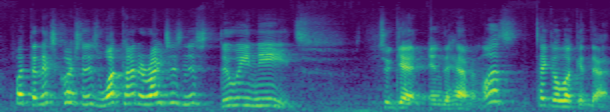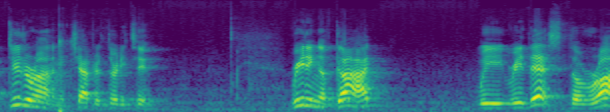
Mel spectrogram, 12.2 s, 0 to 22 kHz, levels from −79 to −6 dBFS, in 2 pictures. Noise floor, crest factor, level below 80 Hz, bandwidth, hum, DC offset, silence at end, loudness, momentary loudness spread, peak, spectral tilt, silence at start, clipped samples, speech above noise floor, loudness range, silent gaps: -44 dBFS; 18 dB; -46 dBFS; over 20 kHz; none; under 0.1%; 0 s; -17 LUFS; 11 LU; 0 dBFS; -3 dB/octave; 0.15 s; under 0.1%; 28 dB; 4 LU; none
